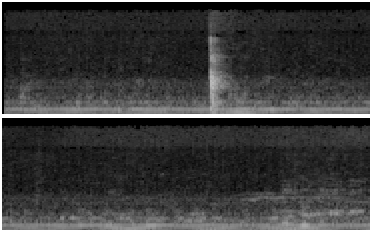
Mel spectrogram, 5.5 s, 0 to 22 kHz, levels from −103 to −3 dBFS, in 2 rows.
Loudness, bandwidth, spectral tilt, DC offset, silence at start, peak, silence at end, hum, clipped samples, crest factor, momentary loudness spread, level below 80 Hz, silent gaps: -45 LUFS; 16.5 kHz; -4 dB/octave; under 0.1%; 0.05 s; -16 dBFS; 0 s; none; under 0.1%; 32 dB; 20 LU; -58 dBFS; none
